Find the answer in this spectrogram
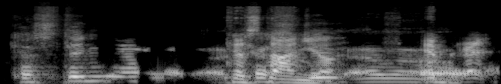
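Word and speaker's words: Castagne: Castagna. Pronounce it like lasagna. Pronounce it like lasagna, but with a k instead.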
